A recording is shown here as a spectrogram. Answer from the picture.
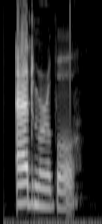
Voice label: "admirable", English voice

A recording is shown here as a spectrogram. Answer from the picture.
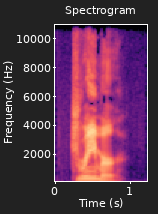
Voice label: "dreamer", English

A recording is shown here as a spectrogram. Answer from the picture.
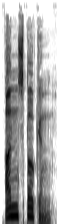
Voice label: "unspoken", English spelling voice

